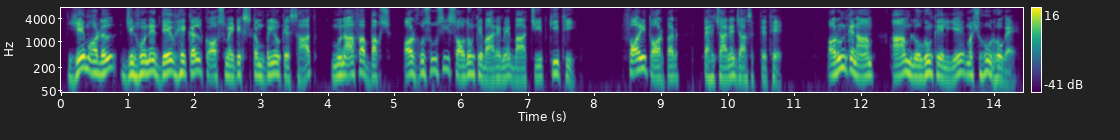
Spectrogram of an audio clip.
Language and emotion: Urdu, neutral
